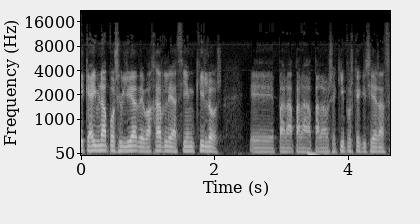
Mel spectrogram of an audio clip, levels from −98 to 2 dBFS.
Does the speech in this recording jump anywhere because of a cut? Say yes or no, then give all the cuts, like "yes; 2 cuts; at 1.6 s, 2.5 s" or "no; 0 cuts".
no; 0 cuts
